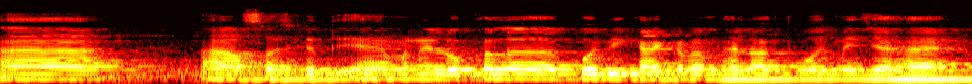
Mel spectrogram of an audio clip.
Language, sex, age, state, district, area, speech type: Maithili, male, 30-45, Bihar, Sitamarhi, urban, spontaneous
